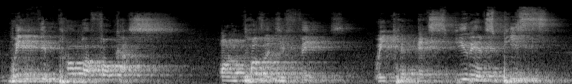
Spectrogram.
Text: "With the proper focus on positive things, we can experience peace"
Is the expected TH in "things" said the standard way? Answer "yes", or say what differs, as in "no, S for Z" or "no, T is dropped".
no, F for TH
